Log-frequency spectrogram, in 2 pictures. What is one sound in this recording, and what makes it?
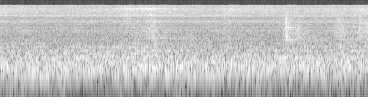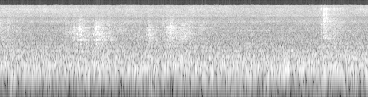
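A furnace roars steadily nearby.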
